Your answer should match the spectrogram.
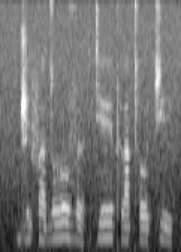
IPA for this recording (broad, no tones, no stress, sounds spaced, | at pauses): ɖ͡ʐ i f ɐ d oː v ɵ | tʲ eː pʰ l a tʰ oː t͡ɕ i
